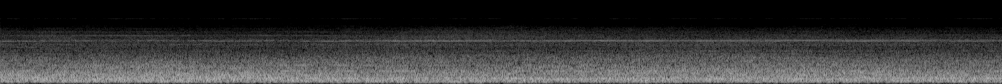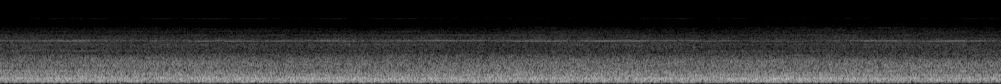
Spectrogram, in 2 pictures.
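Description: A United airliner taking off from runway 23 right at Raleigh-Durham airport, a steady loud roar of jet engines that holds continuously without talk.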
